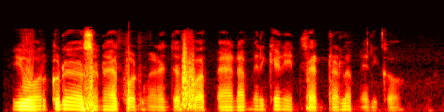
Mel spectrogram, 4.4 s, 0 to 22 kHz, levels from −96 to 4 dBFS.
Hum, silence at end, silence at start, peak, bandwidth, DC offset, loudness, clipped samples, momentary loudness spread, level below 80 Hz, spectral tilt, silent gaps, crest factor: none; 0.45 s; 0.15 s; 0 dBFS; 7.8 kHz; under 0.1%; -19 LUFS; under 0.1%; 17 LU; -46 dBFS; -5 dB/octave; none; 20 dB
